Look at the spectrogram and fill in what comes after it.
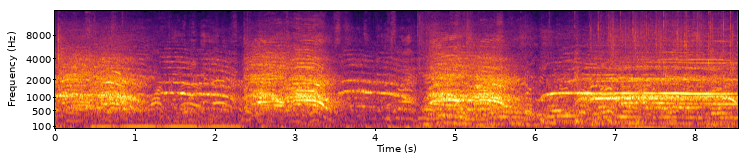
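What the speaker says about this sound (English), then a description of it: "Crowd starting to get rowdy here." Rowdy crowd at a 5A state championship high school baseball game, loud repeated waves of cheering, whooping and shouting, swelling and falling in several surges, close and boisterous.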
